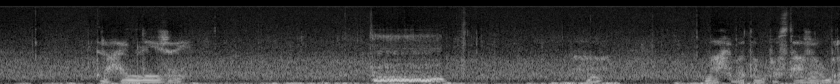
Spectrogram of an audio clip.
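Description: A man speaks quietly outdoors.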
